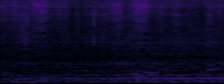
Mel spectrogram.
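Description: Faint soft rubbing and scratching of yarn drawn over a crochet hook and through the fingers as treble stitches are worked, over a low steady hum.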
